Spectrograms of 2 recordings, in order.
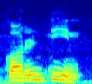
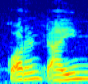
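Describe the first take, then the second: First: The last syllable rhymes with 'seen'. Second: The last syllable rhymes with 'line'. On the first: The speaker calls it right. "इडलिंबूचा ई असा सुद्धा होतो" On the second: The speaker calls it wrong. "क्वारंटाईन नाही"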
